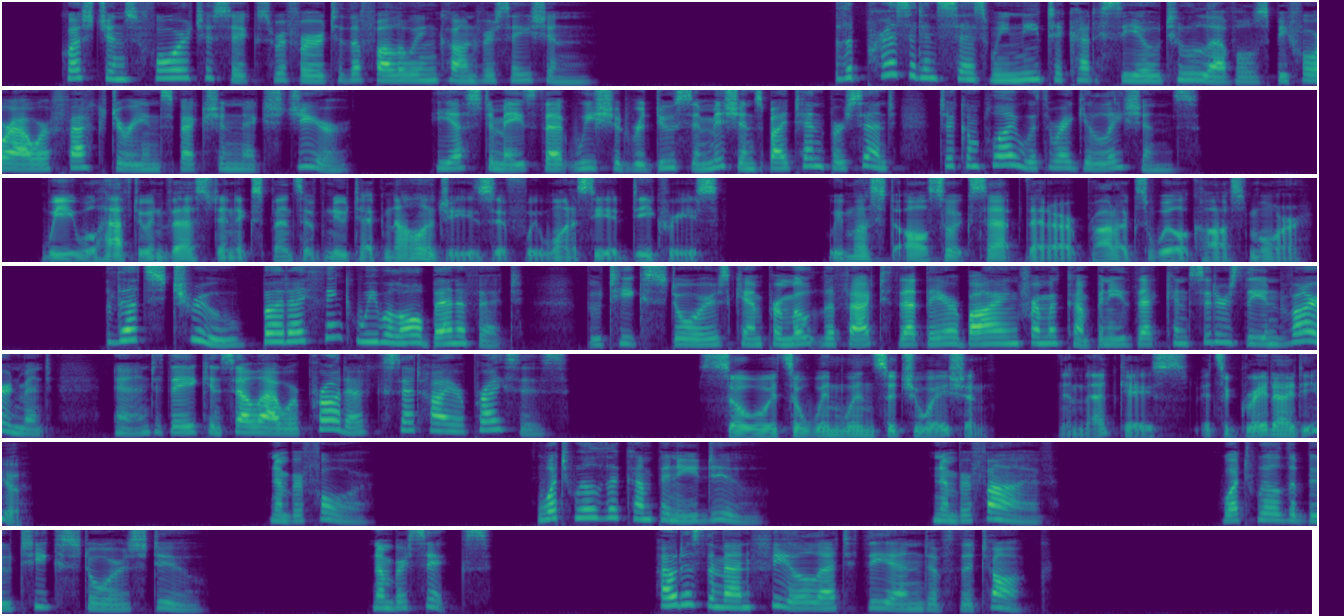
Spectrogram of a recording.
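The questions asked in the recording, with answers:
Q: What will the company do?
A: Reduce its CO2 emissions by investing in new technologies

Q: What will the boutique stores do?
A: Promote the company's environmental approach and sell the products at higher prices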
